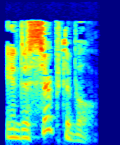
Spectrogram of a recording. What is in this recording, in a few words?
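"indiscerptible", British English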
